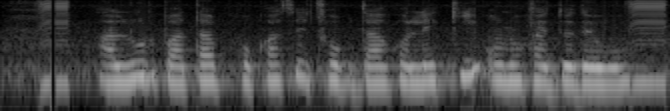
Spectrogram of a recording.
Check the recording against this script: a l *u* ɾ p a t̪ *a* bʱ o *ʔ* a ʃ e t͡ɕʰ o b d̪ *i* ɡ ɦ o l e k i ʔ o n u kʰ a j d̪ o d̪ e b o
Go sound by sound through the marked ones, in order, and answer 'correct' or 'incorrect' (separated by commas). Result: correct, correct, incorrect, incorrect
